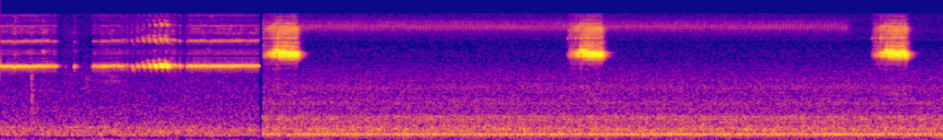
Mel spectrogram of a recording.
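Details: Insect gives a high trill at first, then three loud, short shrill chirps spaced about four seconds apart over a low steady hum.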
